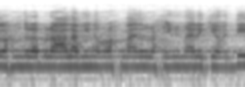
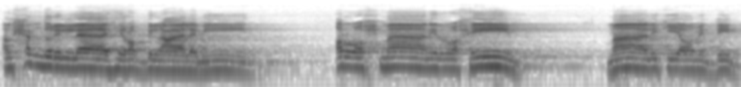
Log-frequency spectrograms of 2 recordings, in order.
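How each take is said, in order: First: It is rushed through in one breath without pauses. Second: It is recited slowly with a pause after each verse. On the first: The reciter hurries without waiting for a reply. The speaker calls it wrong. "টান দিয়ে ... এক নিঃশ্বাসে পড়বেন" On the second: The reciter gives time for each verse to be answered. The speaker calls it right. "সূরা ফাতিহার প্রত্যেকটা আয়াতের পরে থামাটা সুন্নাত"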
